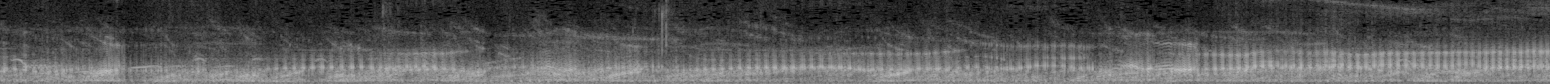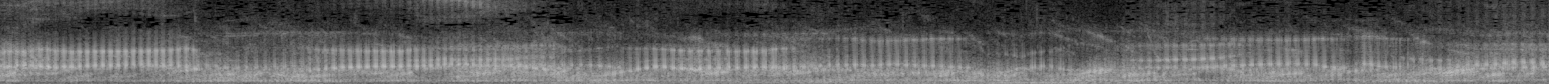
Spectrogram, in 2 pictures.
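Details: A constant frog chorus from the water: layered croaking and trilling pulses with a brighter, higher ringing tone running through it.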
